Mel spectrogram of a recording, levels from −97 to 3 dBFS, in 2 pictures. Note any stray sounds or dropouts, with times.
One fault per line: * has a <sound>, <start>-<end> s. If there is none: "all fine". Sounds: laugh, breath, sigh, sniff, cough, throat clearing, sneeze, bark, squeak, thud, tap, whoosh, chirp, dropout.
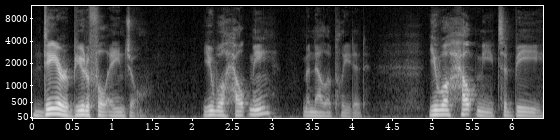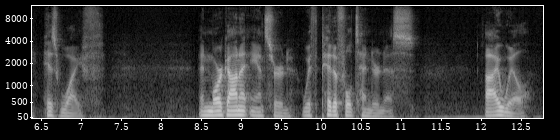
all fine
